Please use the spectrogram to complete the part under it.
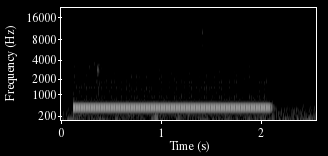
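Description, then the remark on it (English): A telephone dial tone hums steadily for about two seconds, loud, while a call is being placed, then cuts off abruptly into quiet background noise. No one speaks. “This is the Leroy Earl Show, and we're calling Jesus Christ himself on the heaven phone.”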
